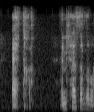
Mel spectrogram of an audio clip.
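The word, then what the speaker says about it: être: this is how you pronounce a pronounce a pronounce it Etra Etta and it has a little hat we call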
